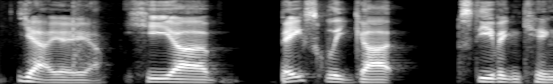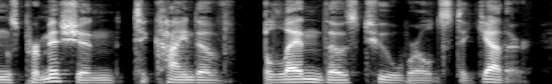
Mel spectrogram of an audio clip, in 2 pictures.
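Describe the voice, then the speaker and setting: With a plain, everyday voice, a man speaks at a fairly slow pace in a fairly low pitch with ordinary pitch variation, captured in a very clean recording over a silent background. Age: 30s. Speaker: film industry professional. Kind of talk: casual chat.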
